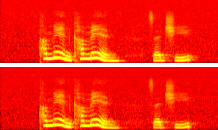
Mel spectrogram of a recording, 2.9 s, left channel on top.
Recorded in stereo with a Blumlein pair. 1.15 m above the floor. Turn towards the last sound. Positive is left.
turn(degrees=5)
